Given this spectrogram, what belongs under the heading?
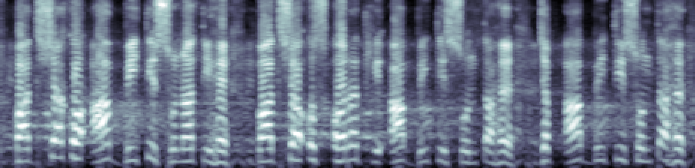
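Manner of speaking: ordinary delivery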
